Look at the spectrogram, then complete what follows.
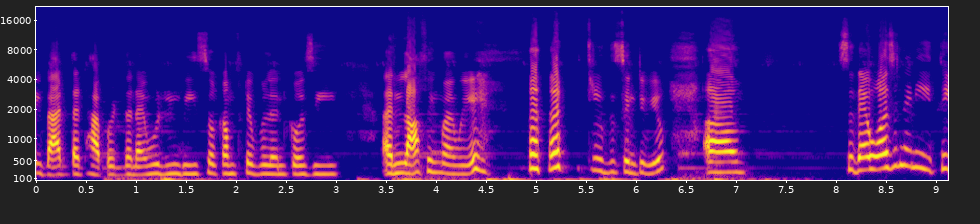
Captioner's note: laughs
